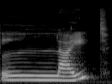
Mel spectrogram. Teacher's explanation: So, like, a good example would be for, like, the L sound for, like, light, where the tongue touches the ridge of your mouth while the sides of the tongue lower the airflow to pass through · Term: lateralization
